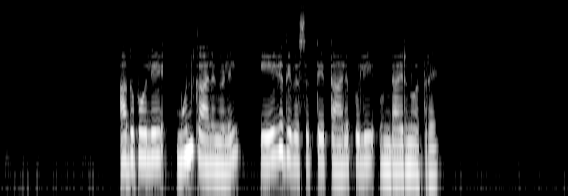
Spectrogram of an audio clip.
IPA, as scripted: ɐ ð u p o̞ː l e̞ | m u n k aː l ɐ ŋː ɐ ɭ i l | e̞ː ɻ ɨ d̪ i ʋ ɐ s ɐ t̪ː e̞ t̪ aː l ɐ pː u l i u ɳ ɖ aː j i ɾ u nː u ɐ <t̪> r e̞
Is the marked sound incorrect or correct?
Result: correct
